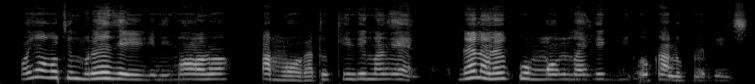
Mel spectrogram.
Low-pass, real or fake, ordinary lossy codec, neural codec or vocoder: none; fake; none; codec, 44.1 kHz, 1.7 kbps, Pupu-Codec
